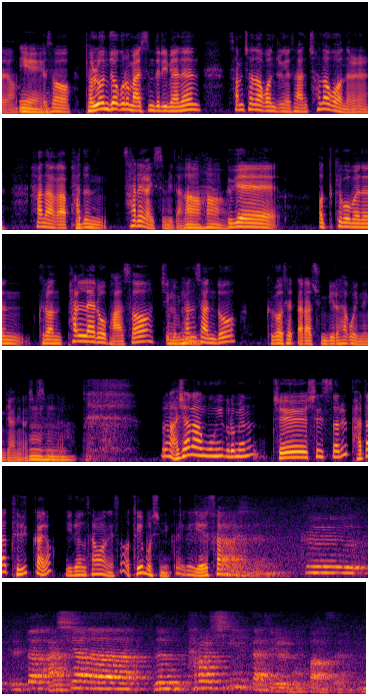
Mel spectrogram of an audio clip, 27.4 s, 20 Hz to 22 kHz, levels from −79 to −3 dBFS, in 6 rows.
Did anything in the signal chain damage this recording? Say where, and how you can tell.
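Yes, at capture. From 21.05 s to the end, speech turns suddenly roomy, hollow and about 5 dB quieter, likely a switch to a distant microphone.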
